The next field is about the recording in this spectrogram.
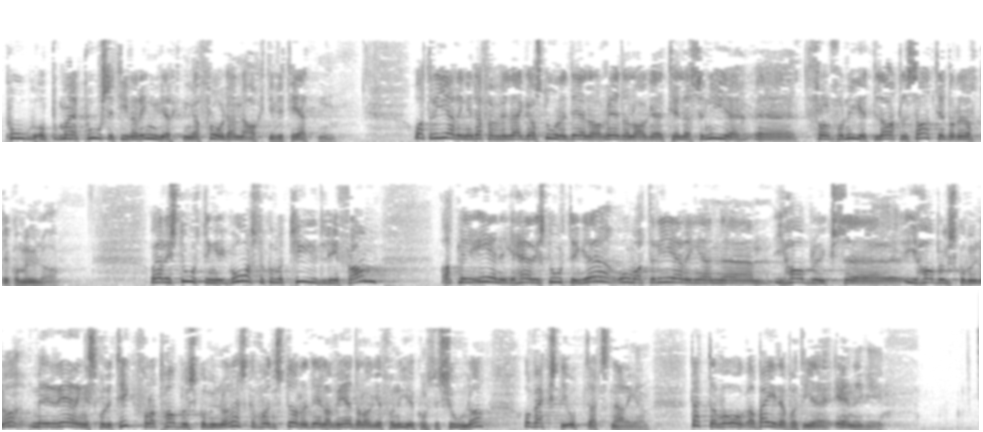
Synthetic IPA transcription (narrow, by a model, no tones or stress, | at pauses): pʰːɔmæɪɾpʰuːsɪt̪ʰiːʋəɾɪŋːʋɪɾknɪŋəɾfɾɔd̪ɛnːəɑkt̪ɪʋɪt̪ʰeːt̪n̩ | ɔɑt̪ɾɛjeːɾɪŋənd̪æɾfɔɾʋɪlːɛɡːɑst̪uːɾəd̪eːləɾɑʋʋeːd̪əɾɭɑːɡət̪ʰɪld̪ɛsənyːə | fɾɔfɔnyːət̪ʰɪlɑːt̪l̩sət̪ʰɪlbəɾøːɾt̪əkʊmʉːnə̰ɾ | ɔhæːɾɪst̪uːɾt̪ɪŋːəɪɡoːɾsɔkʰɔmːət̪ʰyːd̪əlɪfɾɑmː | ʔɑ̰t̪mɛɪæeːnɪɡəɦæːɾɪst̪uːɾt̪ɪŋːəʊmɑt̪ɾɛjeːɾɪŋənəɪɦɑbɾʉksɪɦɑːbɾʉkskʊmʉːnəɾmɛɾɛjeːɾɪŋəspʊlɪt̪ʰɪkːfɔɾɑt̪hɑːbɾʉkskʊmʉːnənəskɑlfoːɛnst̪œɾəd̪eːlɑʋʋeːd̪əlɑːɡəfɔnyːəkʰʊnsəsuːnəɾɔʋɛkst̪ɪʊp̚t̪ʰɾɛt̪snæːɾɪŋə̰nd̪̥ɛt̪ːəʋɑɾoːɡɑɾbæɪd̪əɾpɑʈ̪iːəʔeːnɪɡəɪ̰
